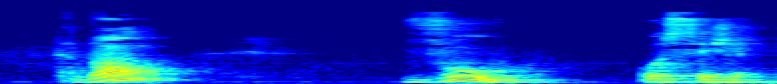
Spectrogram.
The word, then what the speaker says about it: vous: Vous. Tá bom? Vous. Ou seja, ou no francês, pessoal, sempre som de U.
